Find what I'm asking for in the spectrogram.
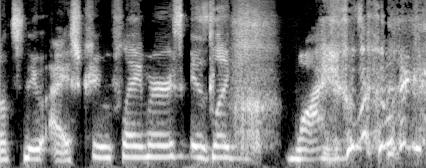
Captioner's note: laughs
